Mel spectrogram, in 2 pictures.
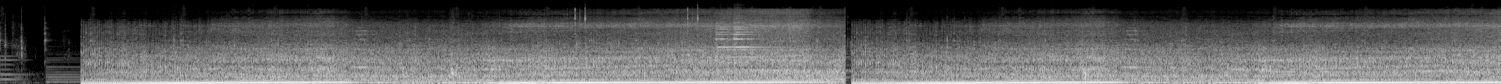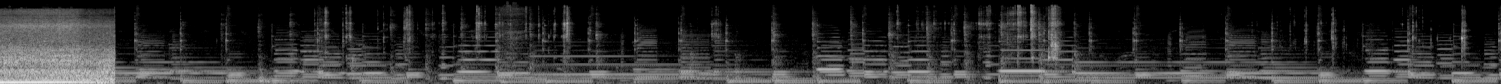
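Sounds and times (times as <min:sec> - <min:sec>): loud vehicle engine: 0:00.8 - 0:16.2.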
